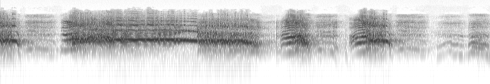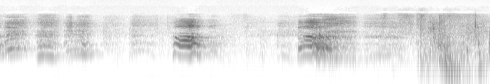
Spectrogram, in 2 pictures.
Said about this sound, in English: And she also gives one of the longest series of screams I've ever watched on screen.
